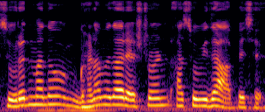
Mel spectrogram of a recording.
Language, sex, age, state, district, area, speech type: Gujarati, male, 18-30, Gujarat, Surat, urban, spontaneous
